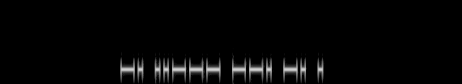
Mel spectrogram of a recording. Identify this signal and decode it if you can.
Morse code, heard as a keyed tone, about 28 wpm, 700 Hz. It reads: N2GNE
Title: USA Call Signs - 5 Characters - Repeated 3x - 28wpm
